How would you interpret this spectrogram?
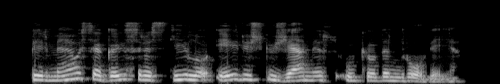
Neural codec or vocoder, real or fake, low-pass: none; real; 7.2 kHz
